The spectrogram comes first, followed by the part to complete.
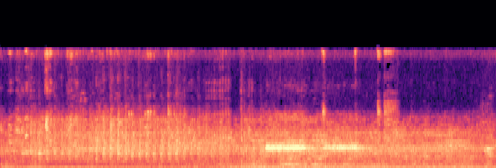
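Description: Car engine and road noise heard inside the cabin while driving, a steady low rumble. Two short high beeps come near the middle.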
